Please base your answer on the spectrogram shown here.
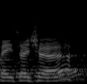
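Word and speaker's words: Beausejour: And without me waffling on, I'd like to bring CIG's CTO, Benoit Bézageur.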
